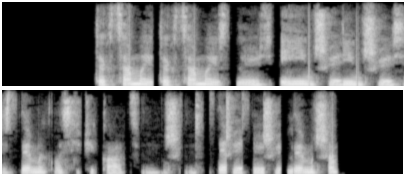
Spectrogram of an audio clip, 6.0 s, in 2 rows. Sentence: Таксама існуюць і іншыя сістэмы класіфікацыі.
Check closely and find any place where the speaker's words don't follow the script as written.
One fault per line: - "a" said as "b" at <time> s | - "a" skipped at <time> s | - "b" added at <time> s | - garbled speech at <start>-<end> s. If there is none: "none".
- "таксама" added at 1.2 s
- "іншыя" added at 2.6 s
- garbled speech at 4.2-5.5 s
